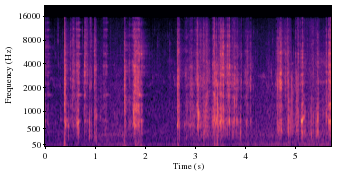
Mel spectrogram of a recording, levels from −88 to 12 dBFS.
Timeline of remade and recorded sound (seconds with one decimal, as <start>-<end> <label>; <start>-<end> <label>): 0.0-0.8 recorded; 0.8-4.2 remade; 4.2-5.7 recorded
